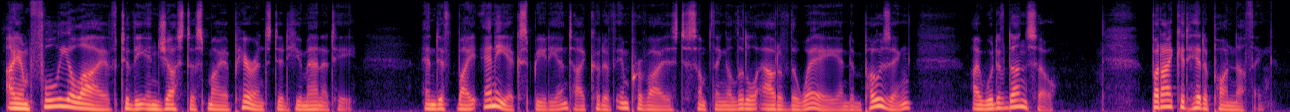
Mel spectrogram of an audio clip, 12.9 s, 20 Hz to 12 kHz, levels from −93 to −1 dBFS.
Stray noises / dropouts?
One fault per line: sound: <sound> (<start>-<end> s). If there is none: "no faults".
no faults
